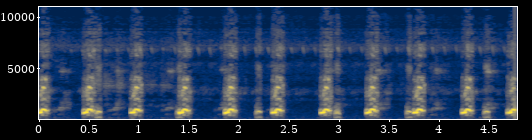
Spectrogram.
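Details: At a bird trap, a white-breasted waterhen attacks a rival with evenly spaced, harsh croaking calls, each loud note paired with a quicker, fainter echo-like note, about two per second.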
